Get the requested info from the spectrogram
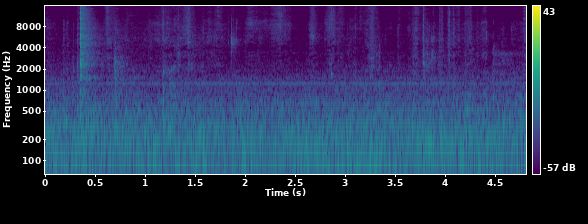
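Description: Faint handling of Pokémon booster packs and cards: one sharp tick about a third of a second in, then a few light ticks and rustles over low room noise.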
